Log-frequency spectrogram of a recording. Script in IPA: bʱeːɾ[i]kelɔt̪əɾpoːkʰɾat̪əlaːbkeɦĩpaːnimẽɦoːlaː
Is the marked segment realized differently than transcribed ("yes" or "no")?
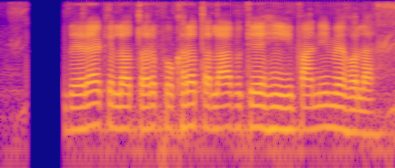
yes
